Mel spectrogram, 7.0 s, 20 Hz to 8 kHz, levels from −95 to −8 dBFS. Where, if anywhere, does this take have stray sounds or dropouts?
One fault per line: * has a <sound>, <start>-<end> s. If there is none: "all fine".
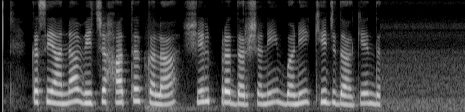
all fine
